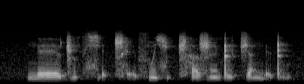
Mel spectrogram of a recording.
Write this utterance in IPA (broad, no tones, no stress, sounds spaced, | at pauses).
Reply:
ŋ ɛː ɖ͡ʐ ũ t͡s ɕ ɛ̰ ʈ͡ʂʰ ɛ̰ sʷ ɛ̃ ɕ ṵ ʈ͡ʂʰ a ʐ ɛ̃ ʈ u t͡ʃ a ŋ ɛ̰ ʈ ṵ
